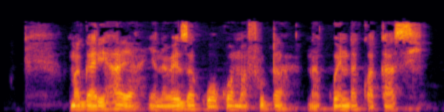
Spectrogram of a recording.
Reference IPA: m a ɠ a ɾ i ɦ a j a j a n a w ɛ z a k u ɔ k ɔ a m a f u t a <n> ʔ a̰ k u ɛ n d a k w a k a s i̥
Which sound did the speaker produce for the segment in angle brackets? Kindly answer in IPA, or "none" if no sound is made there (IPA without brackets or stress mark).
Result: n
